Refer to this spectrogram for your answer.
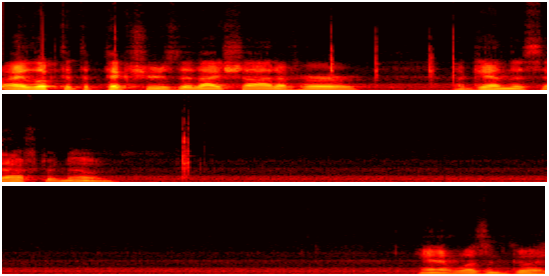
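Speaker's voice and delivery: choked-up voice catching with emotion, swooping pitch. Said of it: "forgive me for getting a little choked up".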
